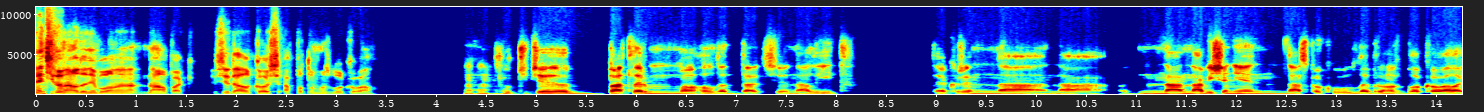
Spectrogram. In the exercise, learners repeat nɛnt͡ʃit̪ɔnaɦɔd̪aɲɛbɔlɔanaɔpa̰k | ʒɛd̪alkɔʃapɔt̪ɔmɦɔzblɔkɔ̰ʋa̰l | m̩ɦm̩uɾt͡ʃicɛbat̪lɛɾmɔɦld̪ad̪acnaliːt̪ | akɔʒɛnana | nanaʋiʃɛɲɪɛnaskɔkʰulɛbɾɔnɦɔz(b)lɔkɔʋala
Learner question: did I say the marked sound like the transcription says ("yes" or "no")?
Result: yes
